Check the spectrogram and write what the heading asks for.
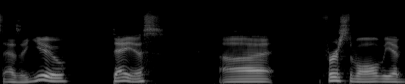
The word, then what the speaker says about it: Devs: devs the V in Latin which is actually pronounced as au Deus first of all we have Deus now which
